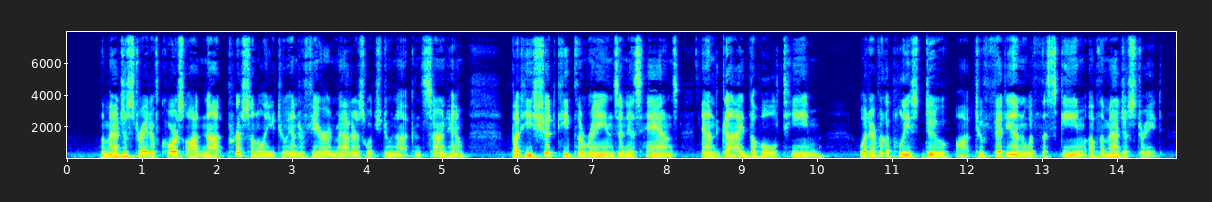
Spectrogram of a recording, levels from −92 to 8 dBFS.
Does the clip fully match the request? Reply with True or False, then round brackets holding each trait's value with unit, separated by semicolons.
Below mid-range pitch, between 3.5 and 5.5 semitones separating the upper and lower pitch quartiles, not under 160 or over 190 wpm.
True (110 Hz; 5.1 semitones; 180 wpm)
